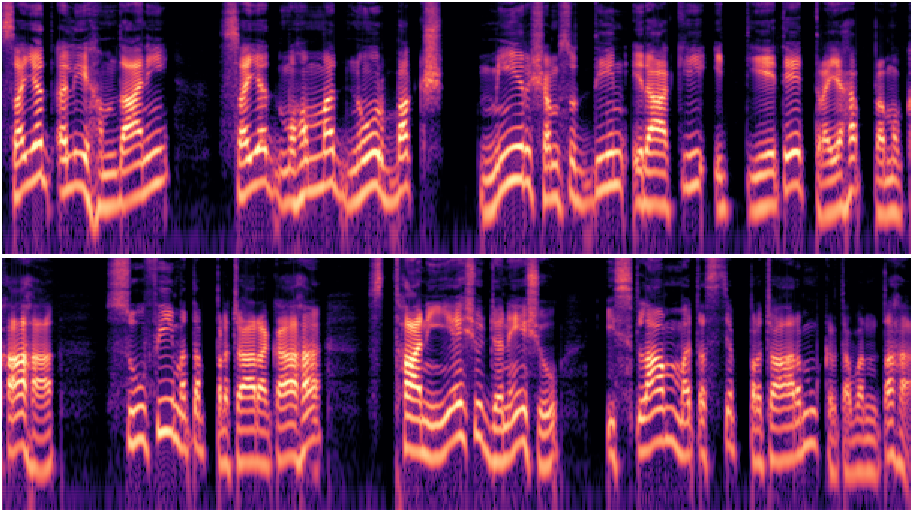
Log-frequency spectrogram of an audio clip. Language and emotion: Sanskrit, neutral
